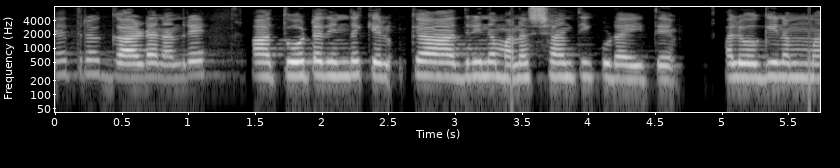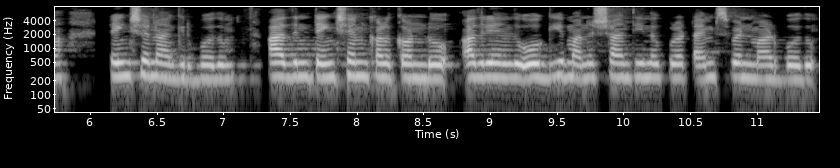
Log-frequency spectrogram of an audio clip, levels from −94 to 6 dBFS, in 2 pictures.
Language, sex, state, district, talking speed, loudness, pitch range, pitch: Kannada, female, Karnataka, Bellary, 140 wpm, -19 LUFS, 230-250 Hz, 235 Hz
